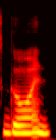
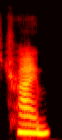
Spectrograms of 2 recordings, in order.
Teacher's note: when words end with ing, we don't sound or give emphasis to the letter G.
